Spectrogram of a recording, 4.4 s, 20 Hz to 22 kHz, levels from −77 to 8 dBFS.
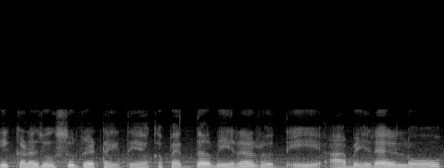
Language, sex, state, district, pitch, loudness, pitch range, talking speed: Telugu, female, Andhra Pradesh, Visakhapatnam, 205 Hz, -20 LUFS, 195-220 Hz, 135 wpm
